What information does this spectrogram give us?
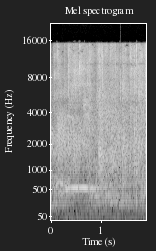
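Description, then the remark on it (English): An audience claps in a steady, dense wash of applause that holds at an even, fairly loud level throughout, with a brief thin tone rising above it early on. “Okay, so those of you who don't know, right now we're in implementation season, which deserves a little bit of applause.”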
